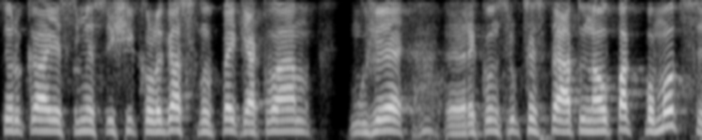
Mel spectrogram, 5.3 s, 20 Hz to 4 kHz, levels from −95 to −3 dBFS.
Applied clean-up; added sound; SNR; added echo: neural mask model Resemble Enhance denoiser.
